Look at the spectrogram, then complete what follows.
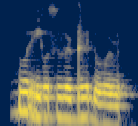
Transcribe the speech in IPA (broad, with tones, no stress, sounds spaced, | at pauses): ɠ u˦ r j u˧ θ β ʉ˧ ɖ ʉ˧ ɗ u˨ ɳ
